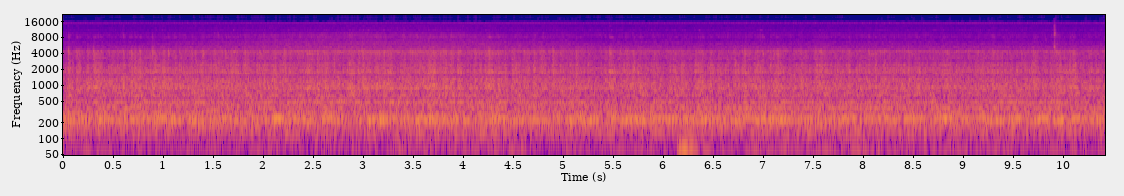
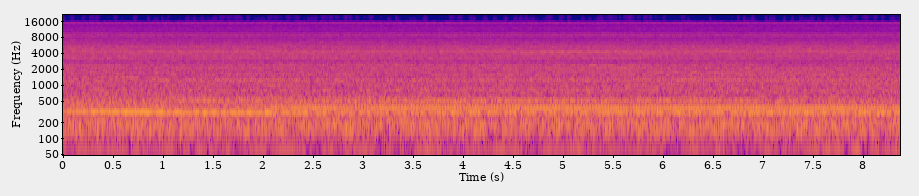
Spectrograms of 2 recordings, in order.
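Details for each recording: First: Lathe running about 650 RPM: fine busy metallic rattle from the loose slave/idler change gears on the banjo. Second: Warco WM250V three-phase variable-speed lathe at about 700 rpm, end cover refitted: steady even hum, constant light tone, no knocks or gear chatter; runs smoothly, normal running.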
